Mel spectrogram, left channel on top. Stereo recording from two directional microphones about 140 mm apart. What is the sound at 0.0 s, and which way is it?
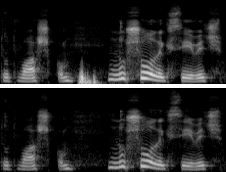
Speech, 25° left (ahead or behind).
